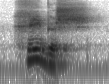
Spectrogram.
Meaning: 1. prison, clink, slammer 2. rickety building 3. neglected area; poor neighbourhood 4. anything that is old or of inferior quality, especially items 5. creepy person
- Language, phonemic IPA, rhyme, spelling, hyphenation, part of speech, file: Dutch, /ˈɣri.bʏs/, -ibʏs, gribus, gri‧bus, noun, Nl-gribus.ogg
